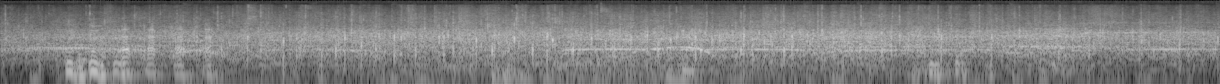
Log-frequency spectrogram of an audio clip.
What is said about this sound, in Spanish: Pues sí, tenemos ganas, sí es que eh, yo creo que es el aplauso. Es el aplauso lo que hace falta, ¿no?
